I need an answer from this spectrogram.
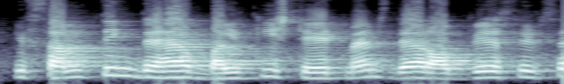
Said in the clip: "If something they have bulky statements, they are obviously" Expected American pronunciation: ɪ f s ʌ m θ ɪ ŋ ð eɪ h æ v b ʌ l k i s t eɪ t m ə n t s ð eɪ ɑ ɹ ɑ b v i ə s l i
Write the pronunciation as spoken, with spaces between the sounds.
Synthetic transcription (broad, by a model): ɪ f s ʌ m t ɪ ŋ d eɪ h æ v b ʌ l k i s t eɪ t m ə n t s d eɪ ɑ ɹ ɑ b v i ə s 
